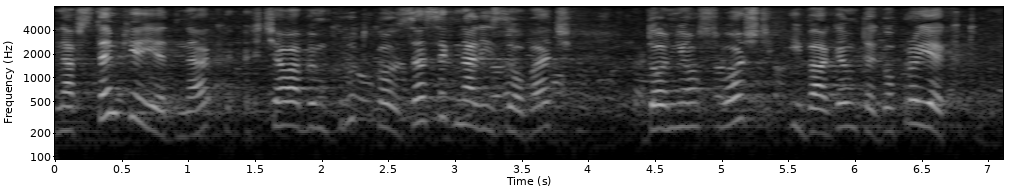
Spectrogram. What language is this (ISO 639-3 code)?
pol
